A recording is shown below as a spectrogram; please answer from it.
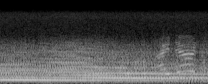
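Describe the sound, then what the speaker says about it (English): A NASCAR Cup race car engine drones loud and steady at Road America as the driver downshifts, its tone holding mostly level with a brief rising rev near the end. "I downshift into third and then into second gear"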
